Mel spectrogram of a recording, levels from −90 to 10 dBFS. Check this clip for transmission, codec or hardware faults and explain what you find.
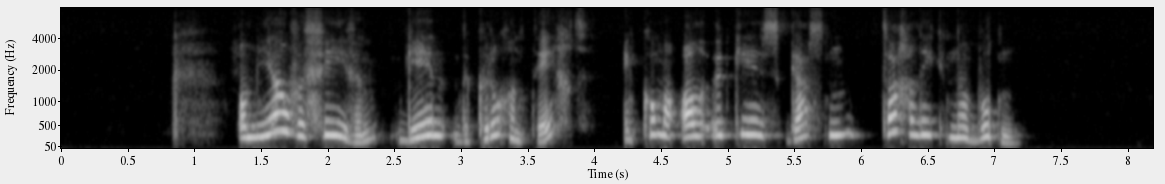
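No transmission, codec or hardware faults turn up in this speech clip.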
